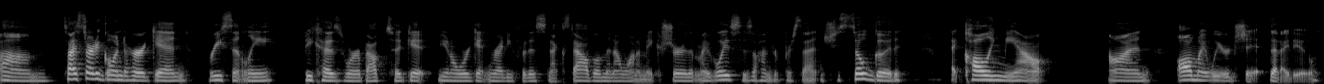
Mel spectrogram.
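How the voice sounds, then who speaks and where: A woman's voice: fairly low pitch, steady tone, moderate pace, creaky. A woman in her thirties, a rock singer, chatting casually and rambling with lots of fillers on a livestream. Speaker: rock singer and stream co-host.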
